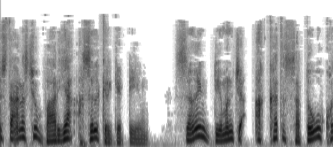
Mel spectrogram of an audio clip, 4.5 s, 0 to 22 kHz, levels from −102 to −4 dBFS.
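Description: Throughout the speech, the audio was likely transcoded between lossy codecs: it passed through several encoders in turn, consistent with a low-bitrate Vorbis and MP3 chain ending in WMA 1. Each stage's artefacts are stacked audibly together, and nothing remains above 15.2 kHz.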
